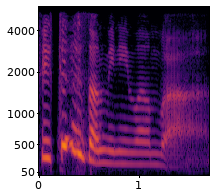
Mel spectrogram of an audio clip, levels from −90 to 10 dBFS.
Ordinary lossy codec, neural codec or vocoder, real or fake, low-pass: none; codec, 16 kHz, 0.5 kbps, X-Codec, HuBERT features, trained on balanced general audio; fake; 5.4 kHz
